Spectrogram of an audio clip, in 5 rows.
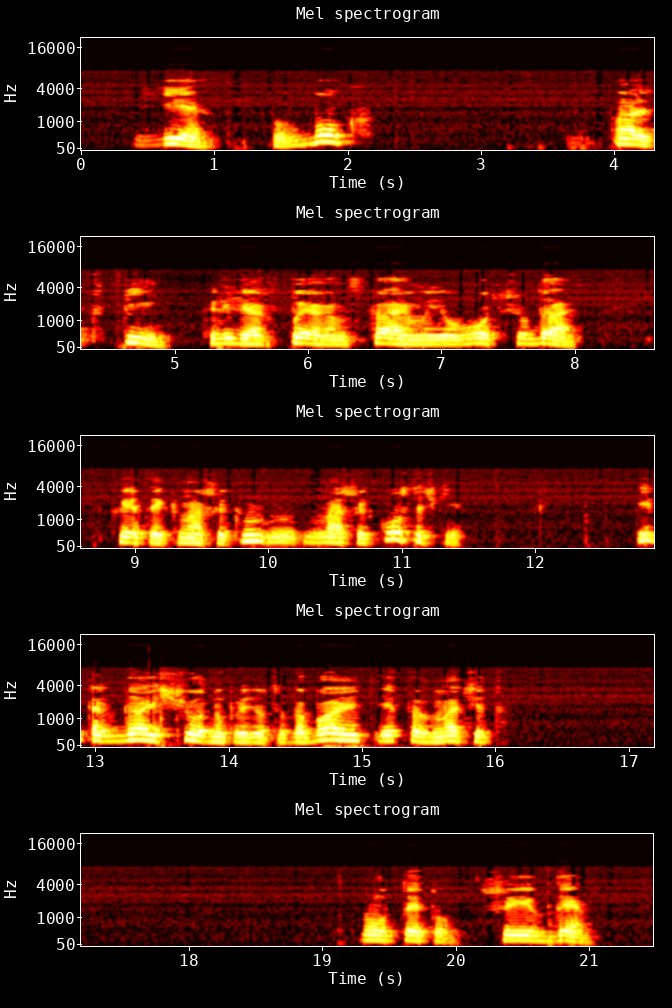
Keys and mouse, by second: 1.2 e, 3.3 click, 4.6 alt+p, 6.8 g, 8.8-10.1 middle drag, 11.3 middle click, 12.4 KP_1, 20.8 shift+d.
